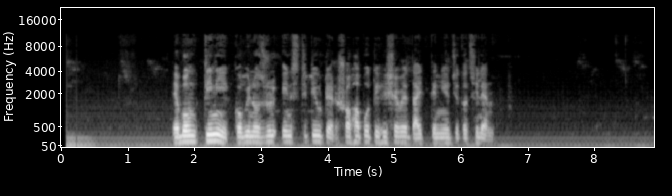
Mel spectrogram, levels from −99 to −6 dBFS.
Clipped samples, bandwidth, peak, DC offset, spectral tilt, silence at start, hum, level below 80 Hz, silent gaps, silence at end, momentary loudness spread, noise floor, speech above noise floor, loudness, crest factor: under 0.1%; 11 kHz; -4 dBFS; under 0.1%; -8 dB/octave; 0.05 s; 50 Hz at -55 dBFS; -50 dBFS; none; 2.45 s; 14 LU; -56 dBFS; 34 dB; -23 LUFS; 22 dB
